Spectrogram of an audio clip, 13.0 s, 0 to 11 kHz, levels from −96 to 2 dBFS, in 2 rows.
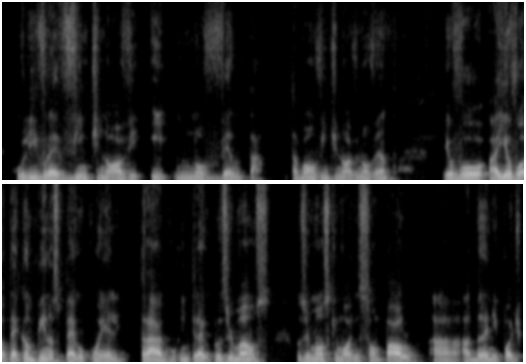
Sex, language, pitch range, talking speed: male, Portuguese, 105-125 Hz, 155 wpm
